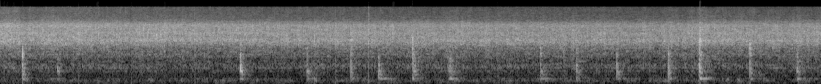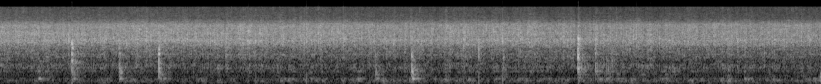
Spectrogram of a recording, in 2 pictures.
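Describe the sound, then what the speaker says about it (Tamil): Fish pan-fries in hot oil for fried rice, giving a steady, loud bright sizzle with scattered small pops and crackles throughout, with no talking. "இந்த மாதிரி பேன் ஃப்ரை பண்ணாலே போதும்."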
